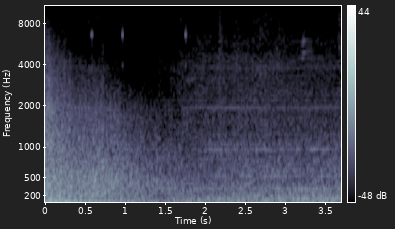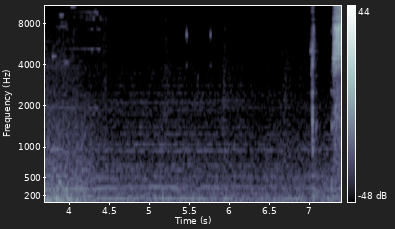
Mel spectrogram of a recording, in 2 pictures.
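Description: Battletech Longbow mech's missile salvo slamming into a target, a dense rumbling cluster of blasts that fades over several seconds, followed by scattered small clicks and one sharp final thud.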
